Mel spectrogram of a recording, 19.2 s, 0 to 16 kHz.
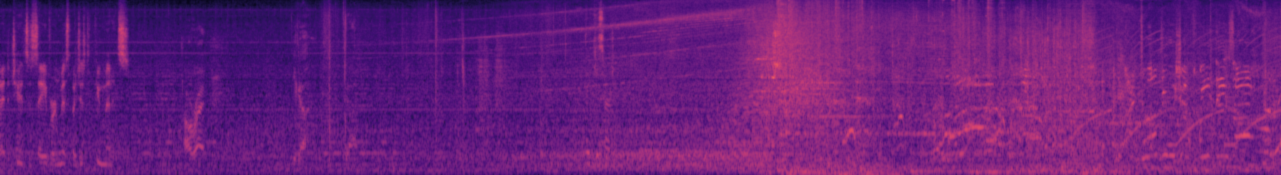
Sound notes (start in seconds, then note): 13.1 alarm blares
